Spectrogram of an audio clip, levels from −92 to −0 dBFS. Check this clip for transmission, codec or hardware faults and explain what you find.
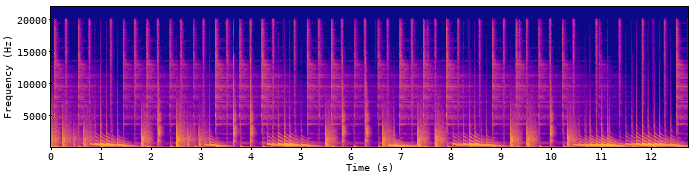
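The music shows no faults of any kind.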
